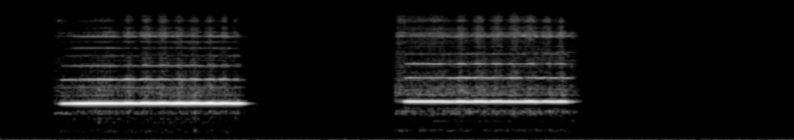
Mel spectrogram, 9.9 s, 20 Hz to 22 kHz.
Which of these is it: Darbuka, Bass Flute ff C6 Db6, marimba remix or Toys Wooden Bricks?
Bass Flute ff C6 Db6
